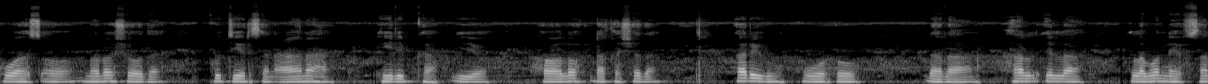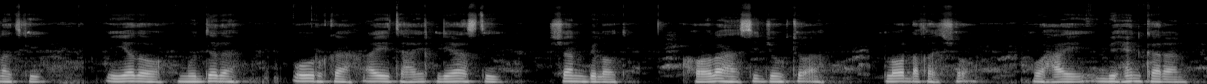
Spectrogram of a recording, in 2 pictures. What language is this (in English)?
Somali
